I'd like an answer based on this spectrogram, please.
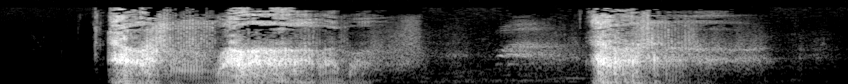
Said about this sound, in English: There were a few dogs coming after me.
